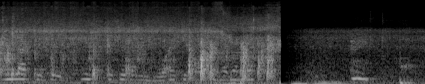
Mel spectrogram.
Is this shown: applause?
no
